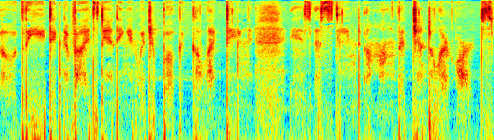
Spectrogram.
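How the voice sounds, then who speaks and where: A woman whispers fairly slowly while noticeable background noise carries on. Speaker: ASMR reader. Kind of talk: whispered book reading for sleep. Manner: whispered, soft-spoken.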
